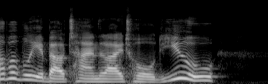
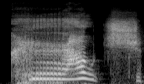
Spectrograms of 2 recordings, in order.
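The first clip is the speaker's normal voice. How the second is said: a high, loud bark of a monster's order; living hair barking its command; 9 semitones higher, 4 dB louder than usual. Acted. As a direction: snap it like a tyrant creature claiming a slave. Hair creature commands her.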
